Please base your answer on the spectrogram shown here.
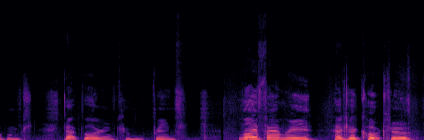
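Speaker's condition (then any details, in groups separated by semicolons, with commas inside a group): Cerebral palsy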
